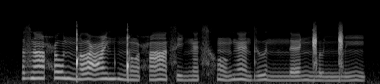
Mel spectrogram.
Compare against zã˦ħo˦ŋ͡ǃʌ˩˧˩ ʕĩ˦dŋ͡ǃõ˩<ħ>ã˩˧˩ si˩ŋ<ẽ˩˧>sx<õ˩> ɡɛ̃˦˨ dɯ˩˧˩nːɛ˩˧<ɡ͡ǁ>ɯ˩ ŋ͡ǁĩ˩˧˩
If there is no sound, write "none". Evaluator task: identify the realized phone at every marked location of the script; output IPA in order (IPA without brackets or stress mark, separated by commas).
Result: ħ, ɛ̃˩˧, õ˧˩˧, ŋ͡ǁ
